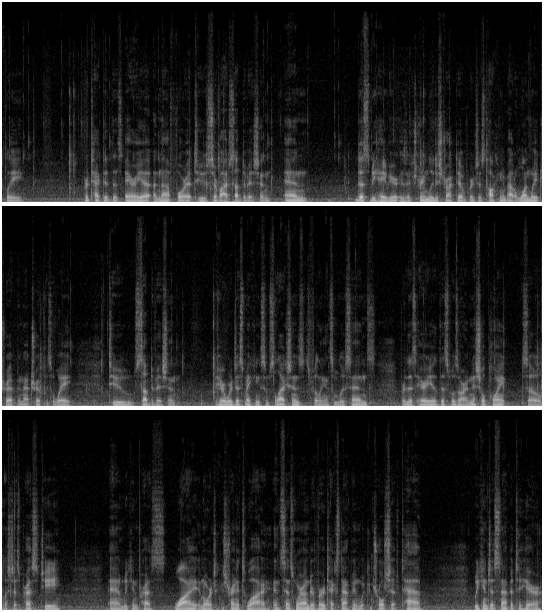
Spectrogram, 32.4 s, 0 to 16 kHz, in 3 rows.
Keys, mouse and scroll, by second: 0.1 click, 0.8 middle click, 1.3 j, 1.6 middle click, 2.0 click, 4.0 g, 4.3 z, 5.2 ctrl+click, 5.5 middle click, 6.6 click, 7.4 shift+click, 7.8 middle click, 8.3 j, 8.8 click, 8.9 click, 9.6 shift+click, 9.9-11.3 middle drag, 11.3 scroll down 1, 11.5 j, 12.1 click, 13.0 middle click, 14.2 shift+click, 15.0 j, 15.6-19.0 middle drag, 18.9 click, 19.2 middle click, 20.5 ctrl+click, 21.1 scroll up 1, 21.4 g, 21.7 y, 26.2 g, 31.4 ctrl+click, 32.3 middle click.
